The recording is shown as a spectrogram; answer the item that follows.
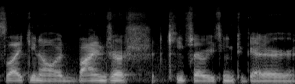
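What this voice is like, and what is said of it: Scottish-accented celebrity impression. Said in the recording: “I suddenly had a Sean Connery accent there”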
